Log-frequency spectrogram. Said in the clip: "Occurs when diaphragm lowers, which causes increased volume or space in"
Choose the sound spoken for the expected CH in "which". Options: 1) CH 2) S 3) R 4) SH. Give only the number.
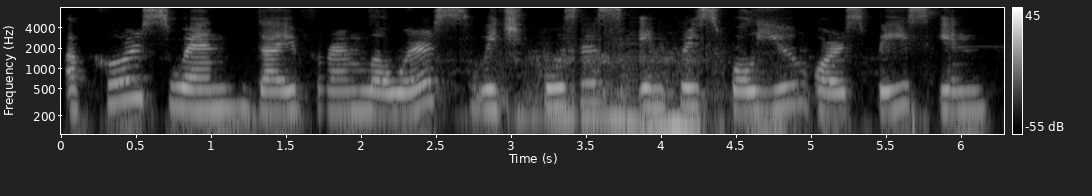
1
